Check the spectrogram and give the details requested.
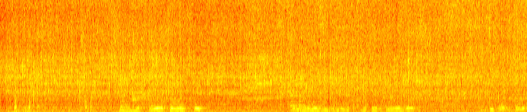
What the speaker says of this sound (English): We're gonna cook up this bacon and then I'll be back.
